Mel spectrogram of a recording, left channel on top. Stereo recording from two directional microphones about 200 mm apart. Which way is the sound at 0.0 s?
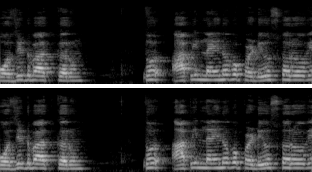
35° right (ahead or behind).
